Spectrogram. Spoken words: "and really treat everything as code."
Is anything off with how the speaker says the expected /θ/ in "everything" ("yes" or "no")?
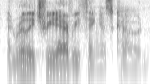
no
